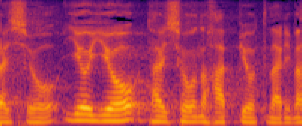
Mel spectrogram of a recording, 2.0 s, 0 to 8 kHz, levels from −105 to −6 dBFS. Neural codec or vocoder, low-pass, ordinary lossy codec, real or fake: none; none; none; real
